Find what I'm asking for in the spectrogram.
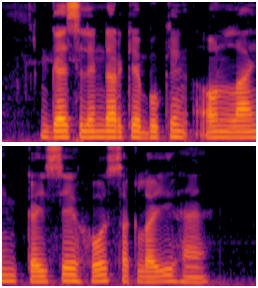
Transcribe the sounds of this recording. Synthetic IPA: ɡɛːslẽːɳɖəɾkebʊkɪ̃ŋɡɔ̰ːnlaːɪnkəɪsehosəkləiɦɛ̃ː

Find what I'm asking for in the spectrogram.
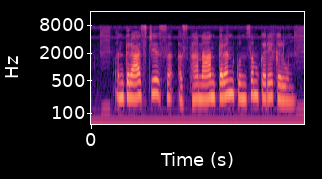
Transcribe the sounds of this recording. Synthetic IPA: ɐ̰nt̪ɐɾaːʂʈɾijɐst̪ʰaːnaːnt̪ɐɾɐnkunsɐmkɐɾekɐɾuːm

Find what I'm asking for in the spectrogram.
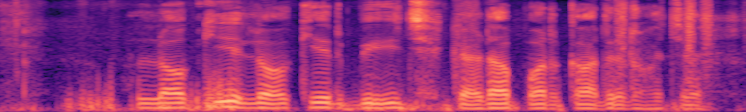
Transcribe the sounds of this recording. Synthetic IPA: lɔːkilɔːkiɾbiːt͡ʃkɛːɽapəɾkaːɾeɾɔɦt͡ʃɛ

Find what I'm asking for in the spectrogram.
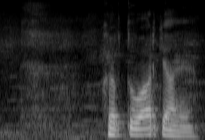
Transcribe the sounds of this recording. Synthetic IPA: xəbt̪ʊʋaːɾkjaːɦɛː

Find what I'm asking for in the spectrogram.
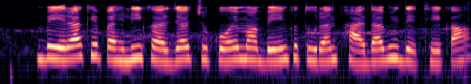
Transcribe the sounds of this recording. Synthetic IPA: beːɾakʰepɛɦlixɐɾd͡ʒat͡ʃʊkoːjmãbẽːŋkt̪ʊɾənpʰaːɪd̪abʱid̪eːt̪ʰekaː

